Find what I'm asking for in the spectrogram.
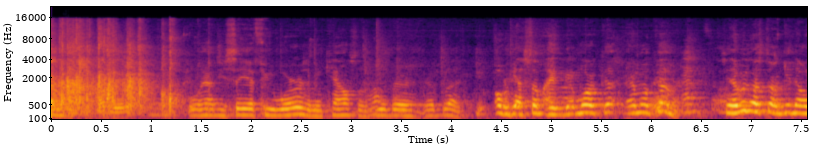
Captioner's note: applause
